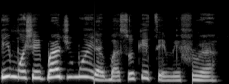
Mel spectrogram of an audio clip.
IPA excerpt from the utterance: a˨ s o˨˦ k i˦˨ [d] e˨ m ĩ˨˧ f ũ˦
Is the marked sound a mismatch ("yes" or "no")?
yes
